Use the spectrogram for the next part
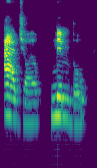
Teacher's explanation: They're both trochaic, so they have a stress on the first syllable, not the second.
